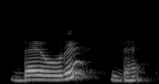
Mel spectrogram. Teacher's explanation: यानी जिन ध्वनियों का उच्चारण हम करते हैं तो जीभ की जो नोक है वो उलटकर कठोर तालु को झटके के साथ स्पर्श करती है। जीभ की नोक पीछे उलटती है और जो कठोर तालु है उसको स्पर्श करती है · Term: उत्क्षिप्त व्यंजन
